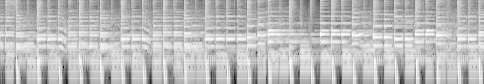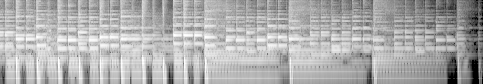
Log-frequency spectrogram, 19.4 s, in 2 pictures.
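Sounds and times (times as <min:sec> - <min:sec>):
schlager dance music from a music box: 0:00.0 - 0:17.9.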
